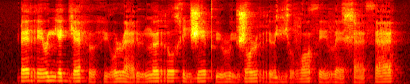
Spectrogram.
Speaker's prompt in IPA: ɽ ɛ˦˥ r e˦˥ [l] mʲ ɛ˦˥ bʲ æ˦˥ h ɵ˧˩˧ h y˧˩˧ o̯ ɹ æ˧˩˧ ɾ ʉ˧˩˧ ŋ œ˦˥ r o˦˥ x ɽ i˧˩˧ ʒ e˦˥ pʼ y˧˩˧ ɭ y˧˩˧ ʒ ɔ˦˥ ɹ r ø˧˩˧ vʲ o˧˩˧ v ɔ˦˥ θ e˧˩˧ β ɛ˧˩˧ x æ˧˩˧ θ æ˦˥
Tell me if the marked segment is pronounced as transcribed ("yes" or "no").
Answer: no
